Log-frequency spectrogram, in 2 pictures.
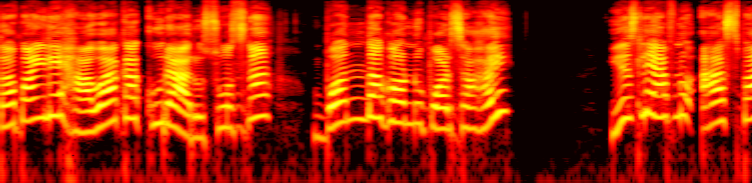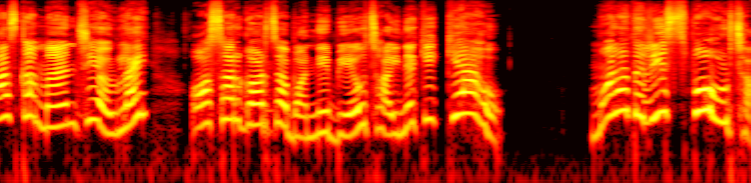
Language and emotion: Nepali, angry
